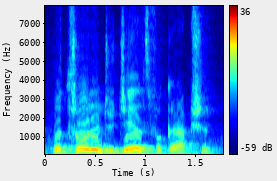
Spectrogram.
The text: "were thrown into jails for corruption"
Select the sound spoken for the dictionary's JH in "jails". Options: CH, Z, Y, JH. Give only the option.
JH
